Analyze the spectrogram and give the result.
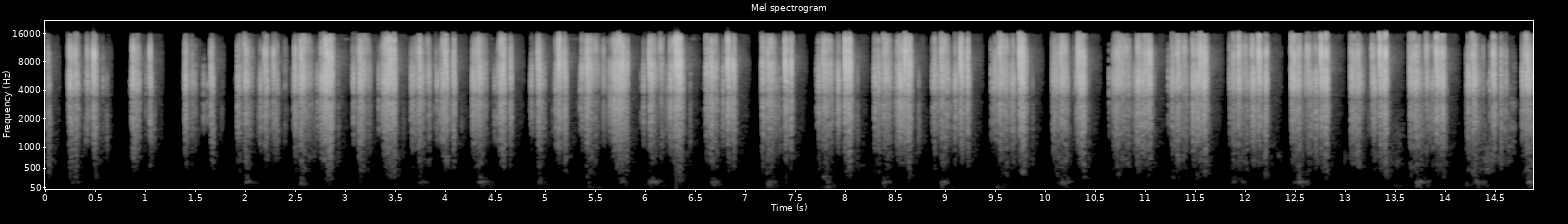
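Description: Small solid colored glass marbles in a white mesh net are shaken and rubbed over carpet, so they clack together and scrape the carpet. Rapid, bright rattling bursts repeat in a loose rhythm, each with a crisp clatter and a short scratchy drag that stops almost instantly.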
